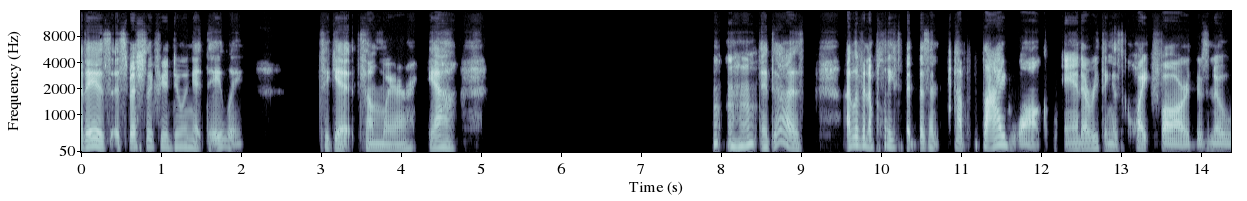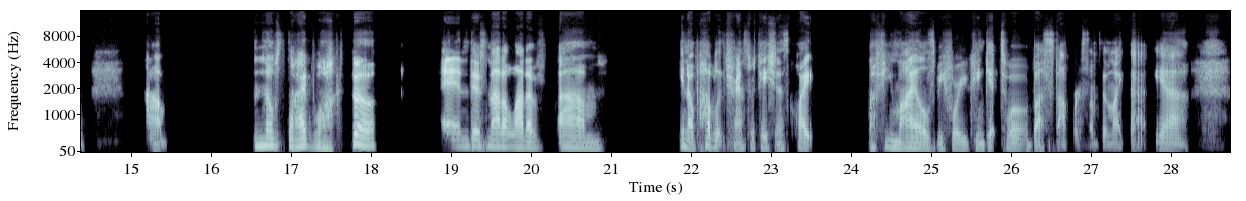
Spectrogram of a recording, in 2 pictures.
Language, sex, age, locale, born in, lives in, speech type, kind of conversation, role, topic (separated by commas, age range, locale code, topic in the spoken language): English, female, 40-44, en-US, United States, United States, conversation, podcast, host, How can we reduce pollution in our communities?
